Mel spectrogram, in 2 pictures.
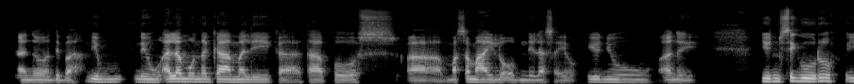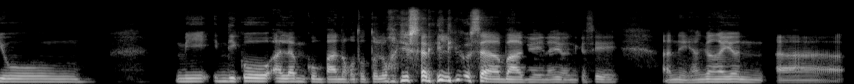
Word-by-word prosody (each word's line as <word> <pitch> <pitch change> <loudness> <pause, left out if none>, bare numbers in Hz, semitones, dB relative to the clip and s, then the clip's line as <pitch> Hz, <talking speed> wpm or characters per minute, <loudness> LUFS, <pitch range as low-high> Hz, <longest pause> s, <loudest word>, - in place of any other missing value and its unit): ano, 105 0 -2
di 105 0 -7
ba, 100 - -3
yung 125 -2 -4
yung 120 -2 -2
alam 130 0 +5
mong 130 0 0
nagkamali 115 -3 +1
ka - - -5
tapos 105 0 -5 0.2
ah 95 -1 -2
masama 110 -2 +1
yung 110 0 -6
loob 105 -1 -6
nila 100 0 -5
sa'yo. 95 -2 -11
Yun 120 -1 -4
yung 115 0 -7 0.3
ano 110 0 -4
eh, 100 +1 -13 0.6
yun 140 0 +2
siguro 145 +1 +2
yung 130 -3 -2 1.0
ni 140 0 -1
hindi 145 0 +1
ko 145 -2 +5
alam 135 -1 +3
kung 125 -3 -3
paano 120 0 +2
ko - - -5
tutulungan 135 +5 -1
yung 190 - +11
sarili 180 0 +6
ko 200 -3 +3
sa 120 -6 +7
bagay 115 -2 +2
na - - -5
yun 105 -1 -6
kasi 110 +1 -7 0.5
ano 110 +1 -4
eh, - - -6
hanggang 120 +3 -1
ngayon, 120 -1 +2 0.3
ah, 95 - -6
120 Hz, 155 wpm, -23 LUFS, 110-135 Hz, 1.0 s, yung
